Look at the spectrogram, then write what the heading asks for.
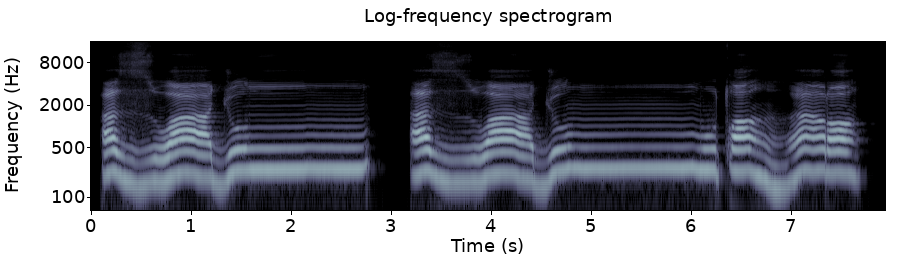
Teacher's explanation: یہاں پر میم آ رہا ہے تو یہاں پر ادغام بالغنہ ہوگا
